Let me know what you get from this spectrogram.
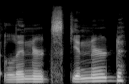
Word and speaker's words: Lynyrd Skynyrd: Came out in 1973 off of their debut album, pronounced Lynyrd Skynyrd.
